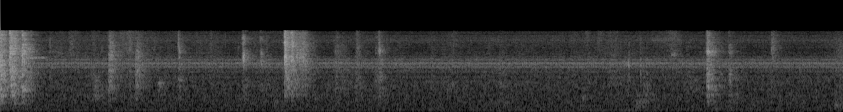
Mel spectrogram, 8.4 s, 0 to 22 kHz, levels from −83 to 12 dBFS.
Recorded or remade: remade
